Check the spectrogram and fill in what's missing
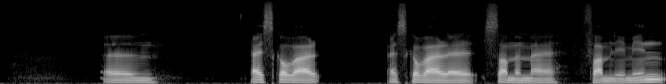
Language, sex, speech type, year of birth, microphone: Norwegian, male, spontaneous, 1985, Sennheiser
